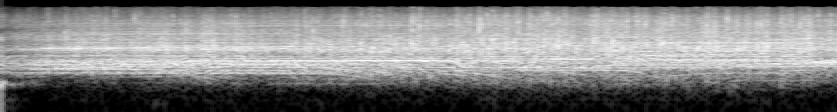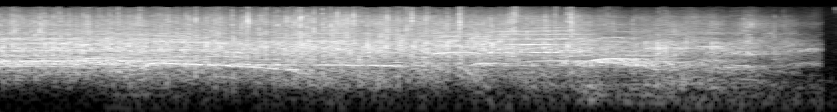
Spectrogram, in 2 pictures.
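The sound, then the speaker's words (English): A Charleston audience applauds and cheers for comedian Josh Johnson, with loud, sustained clapping and some cheers that fade out at the end. “Charleston, please make some noise for Josh Johnson!”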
